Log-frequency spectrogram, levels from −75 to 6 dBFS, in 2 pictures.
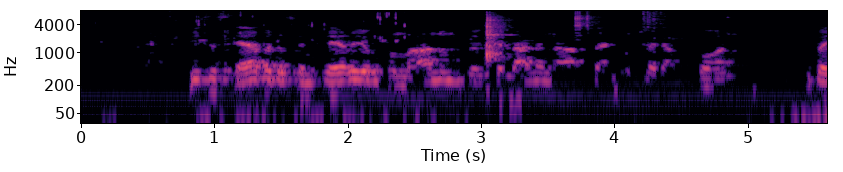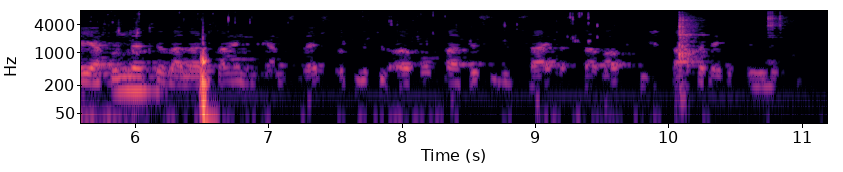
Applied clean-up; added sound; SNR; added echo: classical method spectral subtraction.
